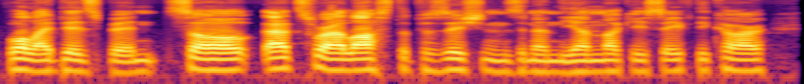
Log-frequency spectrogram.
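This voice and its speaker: A man's voice: mid-range voice, level tone, quick pace, darkish tone, clean tone, dry recording, clean studio sound. A man from Belgium, a sim racing driver, chatting casually and modestly in an interview over online voice chat.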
